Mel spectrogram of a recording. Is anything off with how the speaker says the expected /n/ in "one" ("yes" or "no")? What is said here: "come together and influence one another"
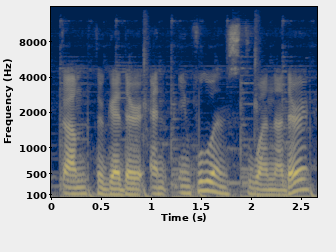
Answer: yes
